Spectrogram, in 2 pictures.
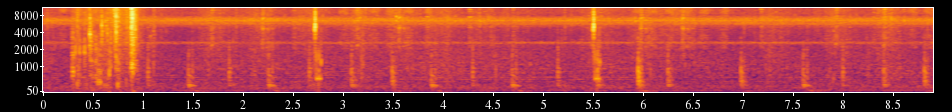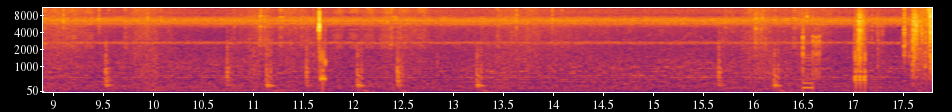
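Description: Footsteps thud steadily on wooden boards and stairs.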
